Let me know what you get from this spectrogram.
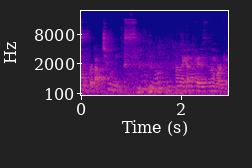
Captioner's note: light laughter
